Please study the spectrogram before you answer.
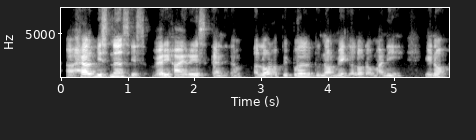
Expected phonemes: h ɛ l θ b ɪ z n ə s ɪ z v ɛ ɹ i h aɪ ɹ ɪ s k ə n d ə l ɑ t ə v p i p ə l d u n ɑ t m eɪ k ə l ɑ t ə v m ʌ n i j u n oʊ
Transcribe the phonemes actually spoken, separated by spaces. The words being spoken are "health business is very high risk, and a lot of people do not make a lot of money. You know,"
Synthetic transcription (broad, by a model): h ɛ l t b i s n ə s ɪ s v ɛ ɹ i h aɪ ɹ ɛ s ə n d ə l ɑ t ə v p i p ə l d u n ɑ t m eɪ k ə l ɑ t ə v m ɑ n i j u n oʊ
